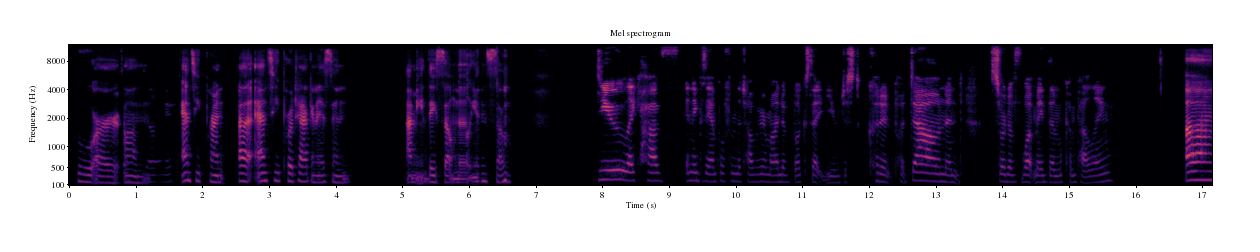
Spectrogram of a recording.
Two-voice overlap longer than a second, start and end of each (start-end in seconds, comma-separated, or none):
none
